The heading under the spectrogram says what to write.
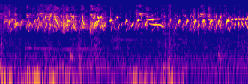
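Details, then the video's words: High, rapid goldfinch song of mixed chirps, squeaky slurs and a short buzzy roll, ending in a clear sustained whistle, recorded to teach goldfinches to sing. "training the goldfinch to sing"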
